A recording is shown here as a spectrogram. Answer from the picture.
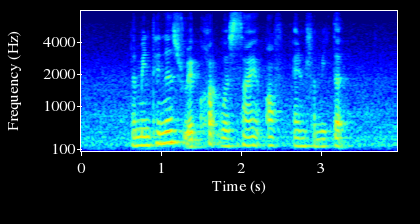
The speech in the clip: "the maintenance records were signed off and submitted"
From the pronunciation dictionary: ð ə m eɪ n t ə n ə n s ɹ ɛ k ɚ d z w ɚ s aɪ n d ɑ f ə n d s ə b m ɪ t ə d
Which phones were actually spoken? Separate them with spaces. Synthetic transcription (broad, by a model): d ə m eɪ n t ə n ə n s ɹ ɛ k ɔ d w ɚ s aɪ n ɑ f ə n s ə m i t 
